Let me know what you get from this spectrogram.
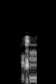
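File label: EMS Dispatch; wake; p25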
